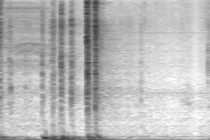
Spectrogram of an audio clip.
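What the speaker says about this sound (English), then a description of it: "I keep typing the whole word out." A few quick keystrokes on a computer keyboard, a short burst of close clicks followed by a pause and one more tap at the end.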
